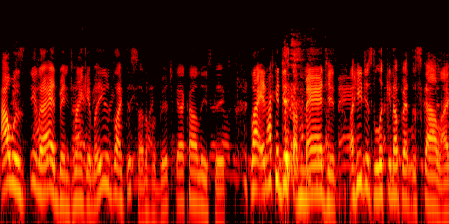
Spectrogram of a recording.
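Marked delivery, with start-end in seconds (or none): 1.9-3.5 soft, dead-calm, calmest possible voice. Retelling what another player said in a game: imitating a very calm voice. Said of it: "with the calmest voice".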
